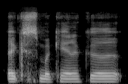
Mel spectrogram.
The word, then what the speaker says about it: Ex Machina: I got Bullet Train, Inglourious Bastards Steelbook Edition, Us Steelbook Limited Edition, Ex Machina, and Blade Runner 2024. – What'd you say? Ex Mechanica? – Mechanica. How do you pronounce that? – Ex Machina. – Machina. Oh, okay. Machina.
